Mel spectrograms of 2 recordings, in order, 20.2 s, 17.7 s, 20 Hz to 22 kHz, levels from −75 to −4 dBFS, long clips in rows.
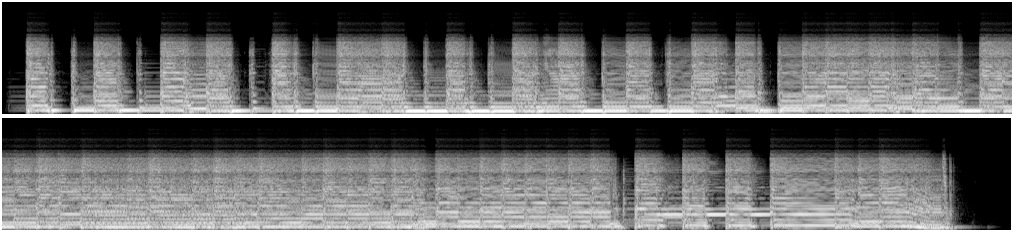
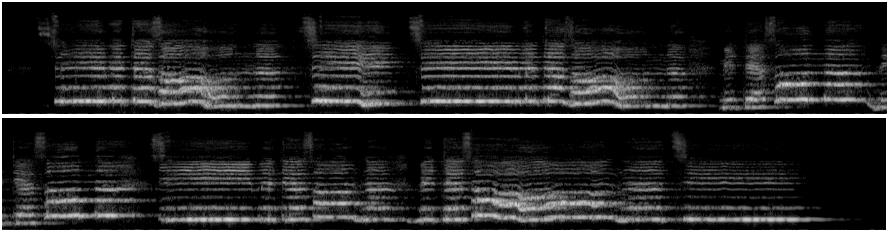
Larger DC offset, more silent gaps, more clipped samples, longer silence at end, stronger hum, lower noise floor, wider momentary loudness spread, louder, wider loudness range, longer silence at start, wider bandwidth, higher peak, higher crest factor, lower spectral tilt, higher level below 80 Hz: neither; neither; neither; second, 0.45 s vs 0.6 s; neither; second, -42 dBFS vs -67 dBFS; second, 3 LU vs 11 LU; first, -12 LUFS vs -27 LUFS; about the same, 2 LU vs 2 LU; about the same, 0.25 s vs 0.35 s; second, 7 kHz vs 13.5 kHz; first, 0 dBFS vs -10 dBFS; about the same, 12 dB vs 16 dB; first, -6.5 dB/octave vs -1 dB/octave; first, -48 dBFS vs -76 dBFS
